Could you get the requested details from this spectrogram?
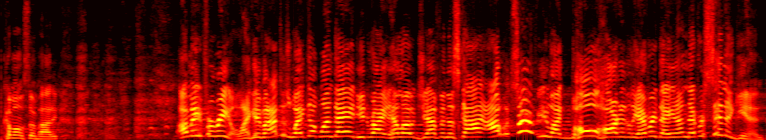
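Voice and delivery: loud, high, building sermon cry; rising to a shouted climax; full-force preaching. Acted. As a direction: preach it to the back row.

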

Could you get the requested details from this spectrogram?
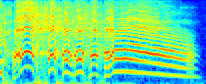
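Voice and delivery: high, shrieking cackle, trailing out long; gloating laugh. Real, not acted. Gamer gloating over opponents after the goal, shrieking laugh. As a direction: cackle at the top of your voice.

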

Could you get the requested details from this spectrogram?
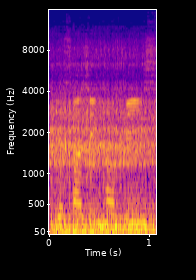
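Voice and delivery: normal talking voice

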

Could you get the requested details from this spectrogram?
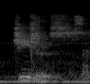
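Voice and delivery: breathy whisper of "Jesus", barely voiced; whispered answer. Real, not acted. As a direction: drop to a hushed whisper on "Jesus". Preacher answers own rhetorical questions.

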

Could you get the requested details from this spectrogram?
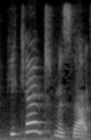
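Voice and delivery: high-pitched storybook protest; crying out. A narrator's reading. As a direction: cry it out high as a protesting child character. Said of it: "Sam cried".

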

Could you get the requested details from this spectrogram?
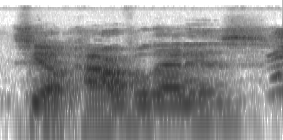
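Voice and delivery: normal talking voice

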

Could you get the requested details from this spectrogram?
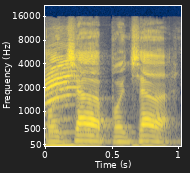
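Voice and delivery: laughing. Real, not acted. Laughing about flat tire.

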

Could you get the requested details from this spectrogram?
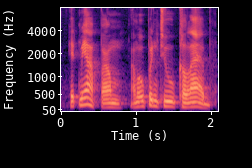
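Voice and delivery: ordinary talk

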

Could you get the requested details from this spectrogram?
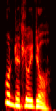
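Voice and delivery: high, loud answer; frightened bandit. Acted. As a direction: blurt out the sum as the captive. Captive bandit names his payment.

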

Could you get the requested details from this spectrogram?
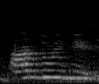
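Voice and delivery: urging, emphatic model for the audience; emphatic declaration. Shown as a demonstration. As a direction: declare it loudly to rally the room.

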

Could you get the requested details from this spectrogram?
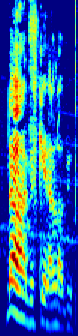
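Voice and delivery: ordinary talk, nothing marked

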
